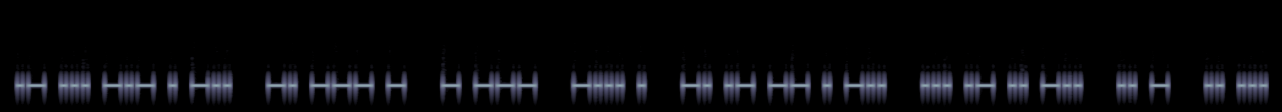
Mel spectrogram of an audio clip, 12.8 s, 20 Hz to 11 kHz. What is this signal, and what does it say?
Morse code, heard as a keyed tone, about 22 wpm, 700 Hz. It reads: ASKED NOT TO BE NAMED SAID IT IS
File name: Sentences with 7-Word Phrases - 22wpm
